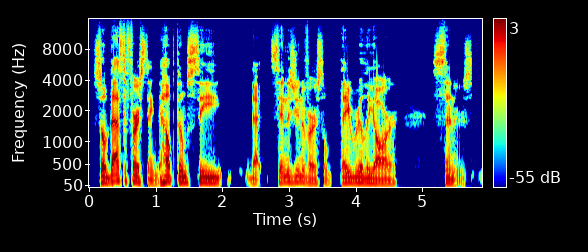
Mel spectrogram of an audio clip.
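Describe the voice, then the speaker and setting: A man, a children's ministry speaker, telling lively illustrative stories in a podcast interview. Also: on the low side, normal speed, dry recording, clean studio sound. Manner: animated storyteller acting out scenes.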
